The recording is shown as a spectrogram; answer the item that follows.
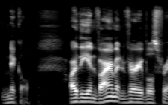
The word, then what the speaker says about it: NCCL: For distributed training, this often means looking at Nvidia's NCCL, pronounced nickel.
